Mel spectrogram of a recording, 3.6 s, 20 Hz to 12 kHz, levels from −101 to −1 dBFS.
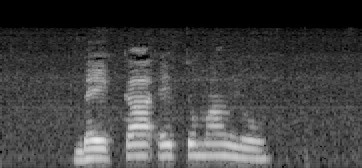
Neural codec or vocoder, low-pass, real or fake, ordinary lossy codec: none; 7.2 kHz; real; AAC, 64 kbps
